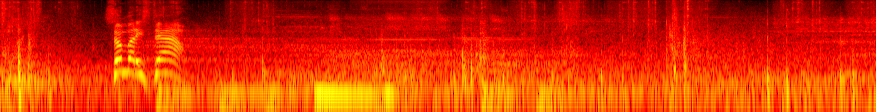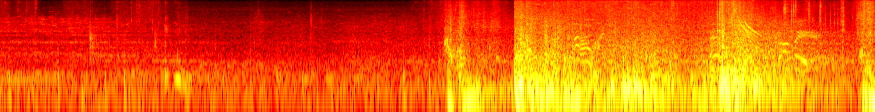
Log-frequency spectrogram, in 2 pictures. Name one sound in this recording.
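Footsteps walk over a hard wooden floor.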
